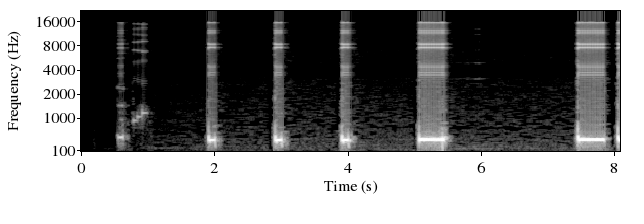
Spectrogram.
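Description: Telephone line tones as a call is placed: three short beeps about a second apart, then longer tones on the same low steady pitch. The last two longer tones come as a quick pair, the ringback signal that the called phone is ringing.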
